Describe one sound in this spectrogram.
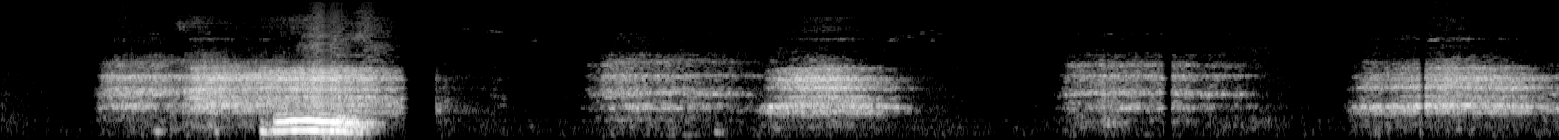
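People breathe out slowly and deeply.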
